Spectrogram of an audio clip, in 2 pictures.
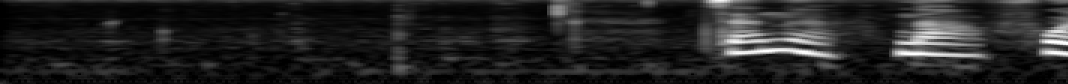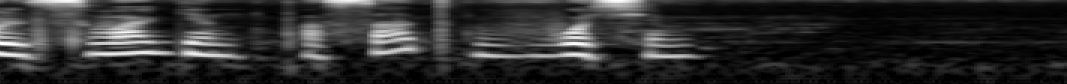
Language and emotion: Russian, neutral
